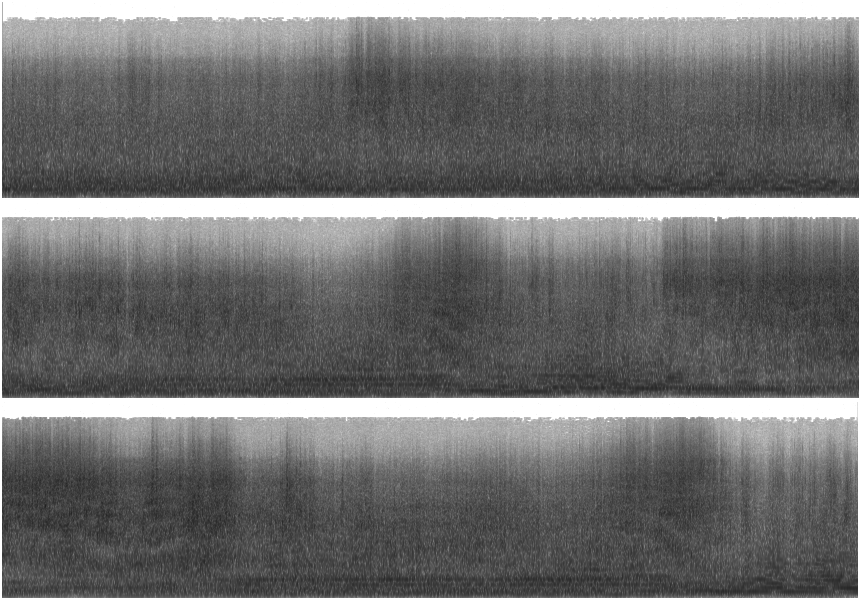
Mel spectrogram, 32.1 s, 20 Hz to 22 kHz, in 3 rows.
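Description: Propeller-driven B-17 Flying Fortress bombers, their radial piston engines droning steadily through the whole stretch. About halfway through, a bomber passes close and low: the sound swells and its pitch falls as it goes by. Another swell comes near the end.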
